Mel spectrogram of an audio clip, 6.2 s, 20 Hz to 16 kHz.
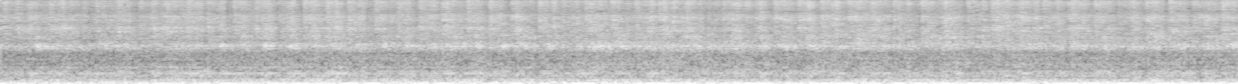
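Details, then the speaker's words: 1971 Chevrolet C20 small-block V8, just timed: deep, smooth, even idle burble, no miss or stumble; normal, well-tuned idle. "Going to fire it up and show you. Listen to what a finely tuned small block sounds like. That is fucking magic."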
